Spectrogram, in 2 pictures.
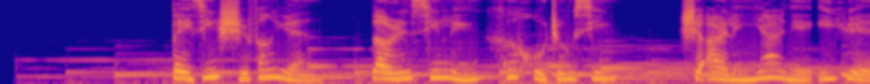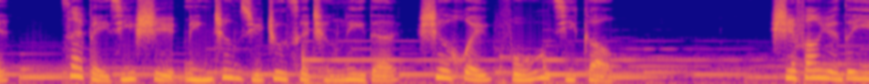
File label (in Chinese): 女,专题,温馨讲述,养老院; 十方缘养老院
